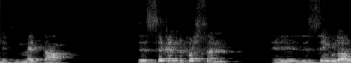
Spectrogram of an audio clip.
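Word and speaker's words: μεθα: The pronunciation is meta.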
